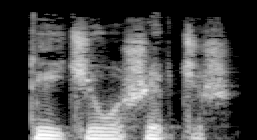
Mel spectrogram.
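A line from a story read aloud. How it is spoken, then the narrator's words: Quiet question, imitating host. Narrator (Russian): Поддаваясь примеру хозяина дома, тихо поинтересовался Петр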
